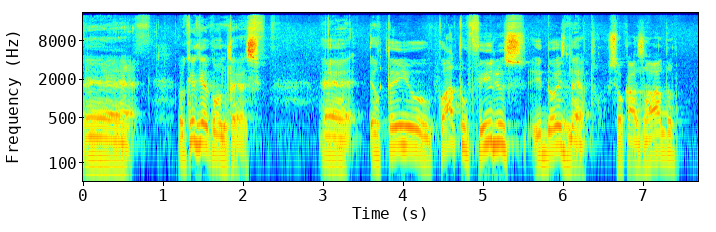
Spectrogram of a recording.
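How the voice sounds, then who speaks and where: A man speaks at a very slow pace with a fairly high pitch. His loudness stays very even while his pitch swings very widely. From Minas Gerais, Brazil (Florestal). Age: 60s. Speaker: author. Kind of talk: casual interview.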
